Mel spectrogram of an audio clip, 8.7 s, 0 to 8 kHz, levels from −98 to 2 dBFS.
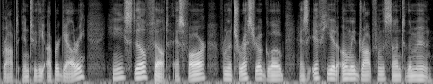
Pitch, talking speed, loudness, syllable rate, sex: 105 Hz, 195 wpm, -18 LUFS, 5.1 syllables/s, male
